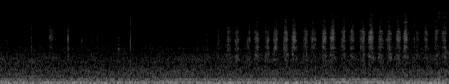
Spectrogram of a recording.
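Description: A metal coin scraping the coating off a lottery scratch-off ticket. There are a few light scrapes at first, then a quick run of rapid, even back-and-forth strokes in the second half.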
